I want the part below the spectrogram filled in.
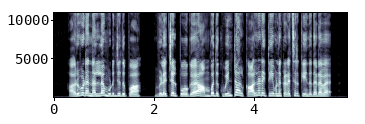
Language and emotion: Tamil, happy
